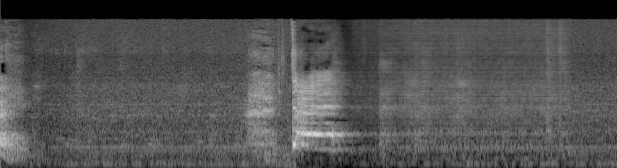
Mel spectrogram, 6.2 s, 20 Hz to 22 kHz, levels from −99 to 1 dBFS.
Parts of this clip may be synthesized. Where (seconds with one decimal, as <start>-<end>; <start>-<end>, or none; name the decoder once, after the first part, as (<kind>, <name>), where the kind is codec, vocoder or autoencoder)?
3.0-5.7 (vocoder, Vocos)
